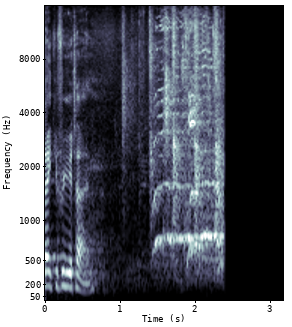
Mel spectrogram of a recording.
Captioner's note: applause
